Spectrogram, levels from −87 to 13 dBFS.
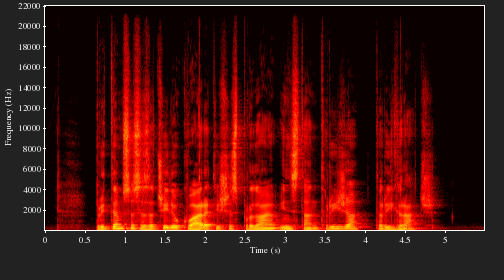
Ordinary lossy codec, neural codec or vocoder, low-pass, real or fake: none; none; none; real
